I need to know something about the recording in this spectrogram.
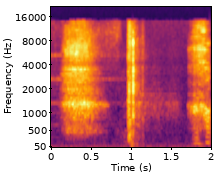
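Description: A young man's sharp gasp, a quick breathy intake of surprise, followed about a second later by a short click.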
